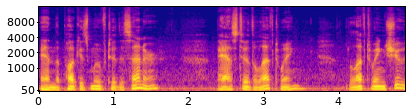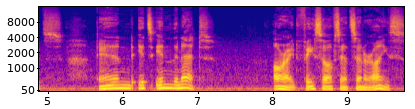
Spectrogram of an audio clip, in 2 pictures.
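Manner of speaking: low, flat, dead-level monotone drone. Imitating a monotone guy calling a hockey play, flat monotone. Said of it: "you would have to have the most monotone guy".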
